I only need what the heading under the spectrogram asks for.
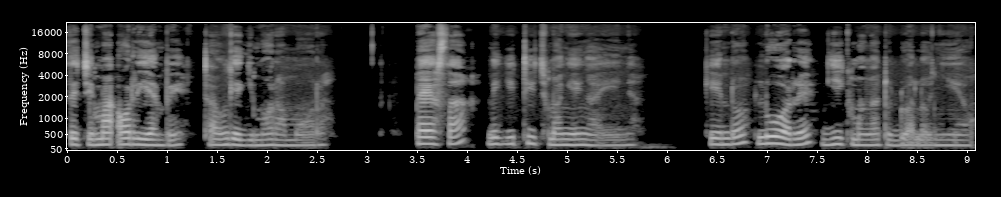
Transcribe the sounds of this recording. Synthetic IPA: set͡ʃemaʔɔɾɪjɛmbɛtaoŋɡeɡɪmɔɾamɔɾa | pɛsa | nɪɡitit͡ʃmaŋɛŋaɪɲa | kendolwɔɾɛɡikmaŋatɔdwa̰lɔ̰ɲɛɔ

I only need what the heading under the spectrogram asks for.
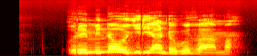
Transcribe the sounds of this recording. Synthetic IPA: ʊɾeminaoɣiɾiandɔɣʊða̰ma

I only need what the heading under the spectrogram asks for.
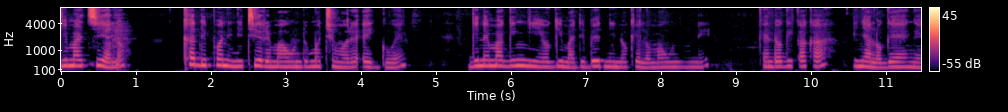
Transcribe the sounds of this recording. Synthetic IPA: ɡɪmat͡ʃɪɛlɔ | kʰadiponinitʰjeɾemaundumɔtɪŋɔɾɛʔɛɡwɛn | ɡɪnɛmaɡɪŋɪjɔɡɪmadibed̚ninokʰelomaundunɪ | kɛndɔɡɪkaka | ɪɲalɔɡɛŋɛ

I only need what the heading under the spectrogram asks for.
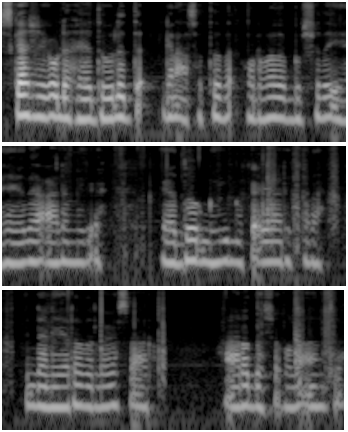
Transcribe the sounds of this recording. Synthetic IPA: ɪskʰaːʃɪɣɐʊɖɛħɛjɐd̪ɔwlɐd̪ɐɡɐnɑʕsɐt̪ʰɐðɐʊɾʊrɐðɐbʊlʃɐðɐijɔɦɛjɐðɐɦɐʕaːlɐmɪɣɐɐhɛːd̪ɔːrmʊhiːmɐkʰɐʕɪjaːɾɪkʰɐɾɐɪnɖɐnɪjɐɾɐðɐlɐɣɐsa̰ːɾɔ | ħɑ̰ːɾɐd̪ɐʃɑqɔlɐ̰ʔaːnt̪ʰɐ

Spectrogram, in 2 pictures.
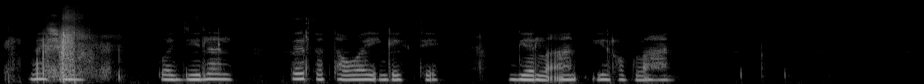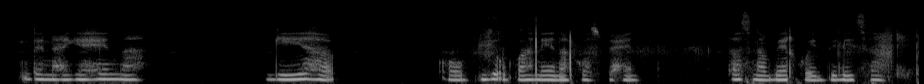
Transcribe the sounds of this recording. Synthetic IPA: mɛʃa | waːd͡ʒiːlaːl | b̥ɛːrt̪ʰɐt̪ʰɐwaːjɪŋɡɐɡt̪ʰɛ | bɪjɐlɐ̰ʔaːnijɔrɔblɐʔaːn | ɖɪnaʕɡɐɦɛnɐ | ɡɛːjɐɦɐ | ɔːbɪjɔʔʊbaːhnɛnɐkʰɔːsbɛħɛːn | t̪ʰaːsnɐbɛːrkʰʊwɛjd̪ɪlɛjsaː

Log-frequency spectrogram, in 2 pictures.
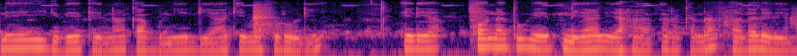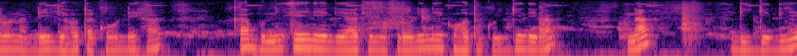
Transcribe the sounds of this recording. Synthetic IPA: nejiɣiðetienakabunieɡejakemafoɾoɾi | eɾea | ɔnatuɣenejaɣeaɦaðaɾakanahaðaɾeɾeadɔnadeɡeɦɔtakodeha | kʰabuniʔeɾeɡejakemafoɾoɾinekohɔtakoiɡeɾeɾa | na | ðiːɡeðie

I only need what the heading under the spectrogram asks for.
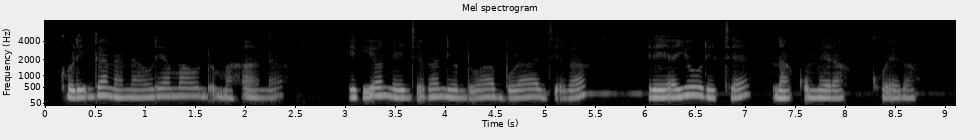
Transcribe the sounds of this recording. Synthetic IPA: kuliɡananauliamaudṵmahana | iɾḭjoneɟḛɣaniuduwabulaɟḛɣa | eɾejajulitʰe | nakumeɾa | kwḛɣa

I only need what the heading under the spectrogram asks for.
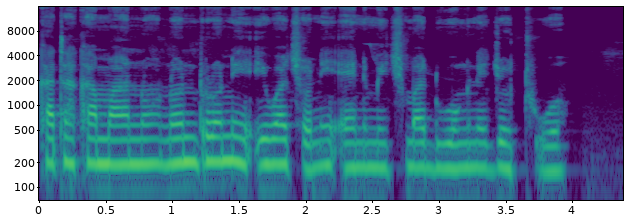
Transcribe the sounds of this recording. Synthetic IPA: katakamanɔnɔnɾɔnɪʔɪwat͡ʃɔnɪʔɛnmit͡ʃmadwoŋnɛd͡ʒotʰwo

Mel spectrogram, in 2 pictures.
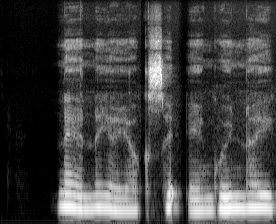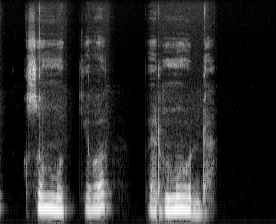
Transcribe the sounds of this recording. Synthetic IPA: nenejajakseeŋɡuinaji | ku̥somukiβa | peɾimuda

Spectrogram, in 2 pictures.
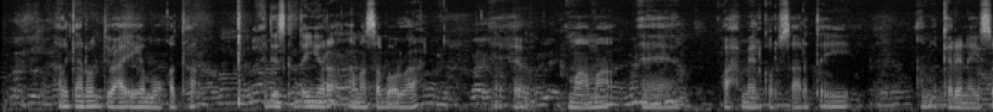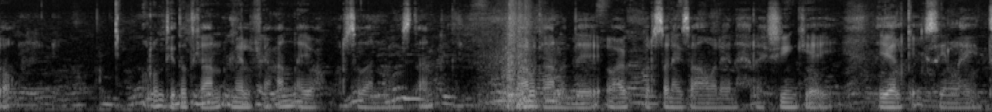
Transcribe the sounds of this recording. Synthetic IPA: hɐlkʰɐnrʊnt̪ʰiwɑħɑʔɪ̰ɣɐmuːqɑt̪ʰaːħɪd̪ɛskʰɐd̪ɐnjɐɾɐʔɐmɐsɐβɔ̰ːlɐ | ɛmaːmɐɛː | wɑħmɛːlkʰɔrsaːrt̪ʰɛ̰j | ɐmɐkʰɐɾɪnɛjsɔ̰ | rʊnt̪ʰiːd̪ɐd̪kʰaːnmɛːlfḭːʕɑnɛ̰jwɑħkʰʊ̥kʰɐrsɐðanmɛjst̪ʰa̰ːnmɐrkʰahɐlkʰaːnɐd̪ɛːwɑħɑjkʰʊ̥kʰɐrsɐnɛjsa̰ːɐmɐlɛːnħɪɾaʃiːŋkʰḭɛ̰j | ɐjaːlkʰɐsiːnlɐhɛjd̪

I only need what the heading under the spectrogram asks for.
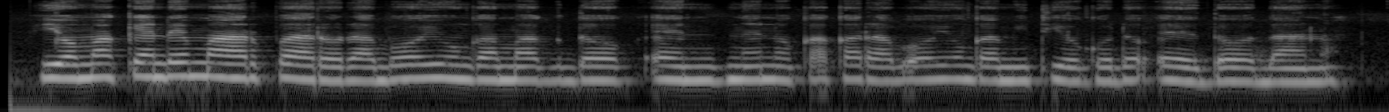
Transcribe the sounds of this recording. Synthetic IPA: jɔmakɛndɛmarpaɾɔɾabɔjuŋɡamaɡd̪ɔkɛnnɛnɔka̰kaɾabɔjʊŋɡamitioɡodoʔed̪ɔd̪anɔ

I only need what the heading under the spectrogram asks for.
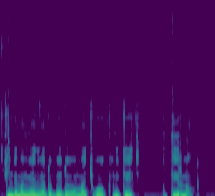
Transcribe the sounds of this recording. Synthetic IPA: kindemaŋɛɲŋatobedomat͡ʃwɔkniket͡ʃ | ot̪iɾnɔ̰

